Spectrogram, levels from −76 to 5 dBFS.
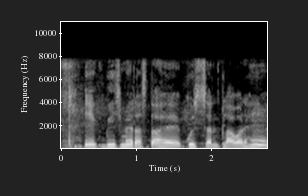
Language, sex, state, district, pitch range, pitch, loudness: Hindi, male, Jharkhand, Deoghar, 170-185 Hz, 180 Hz, -13 LUFS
